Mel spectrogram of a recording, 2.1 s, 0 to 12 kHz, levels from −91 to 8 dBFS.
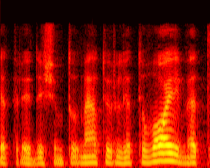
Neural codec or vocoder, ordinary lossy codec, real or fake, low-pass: codec, 16 kHz, 0.8 kbps, ZipCodec; AAC, 48 kbps; fake; 7.2 kHz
